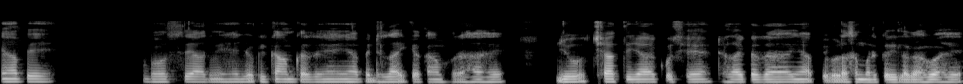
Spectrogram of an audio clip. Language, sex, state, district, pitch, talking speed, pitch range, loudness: Hindi, male, Bihar, Araria, 120 Hz, 250 wpm, 115-120 Hz, -21 LUFS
